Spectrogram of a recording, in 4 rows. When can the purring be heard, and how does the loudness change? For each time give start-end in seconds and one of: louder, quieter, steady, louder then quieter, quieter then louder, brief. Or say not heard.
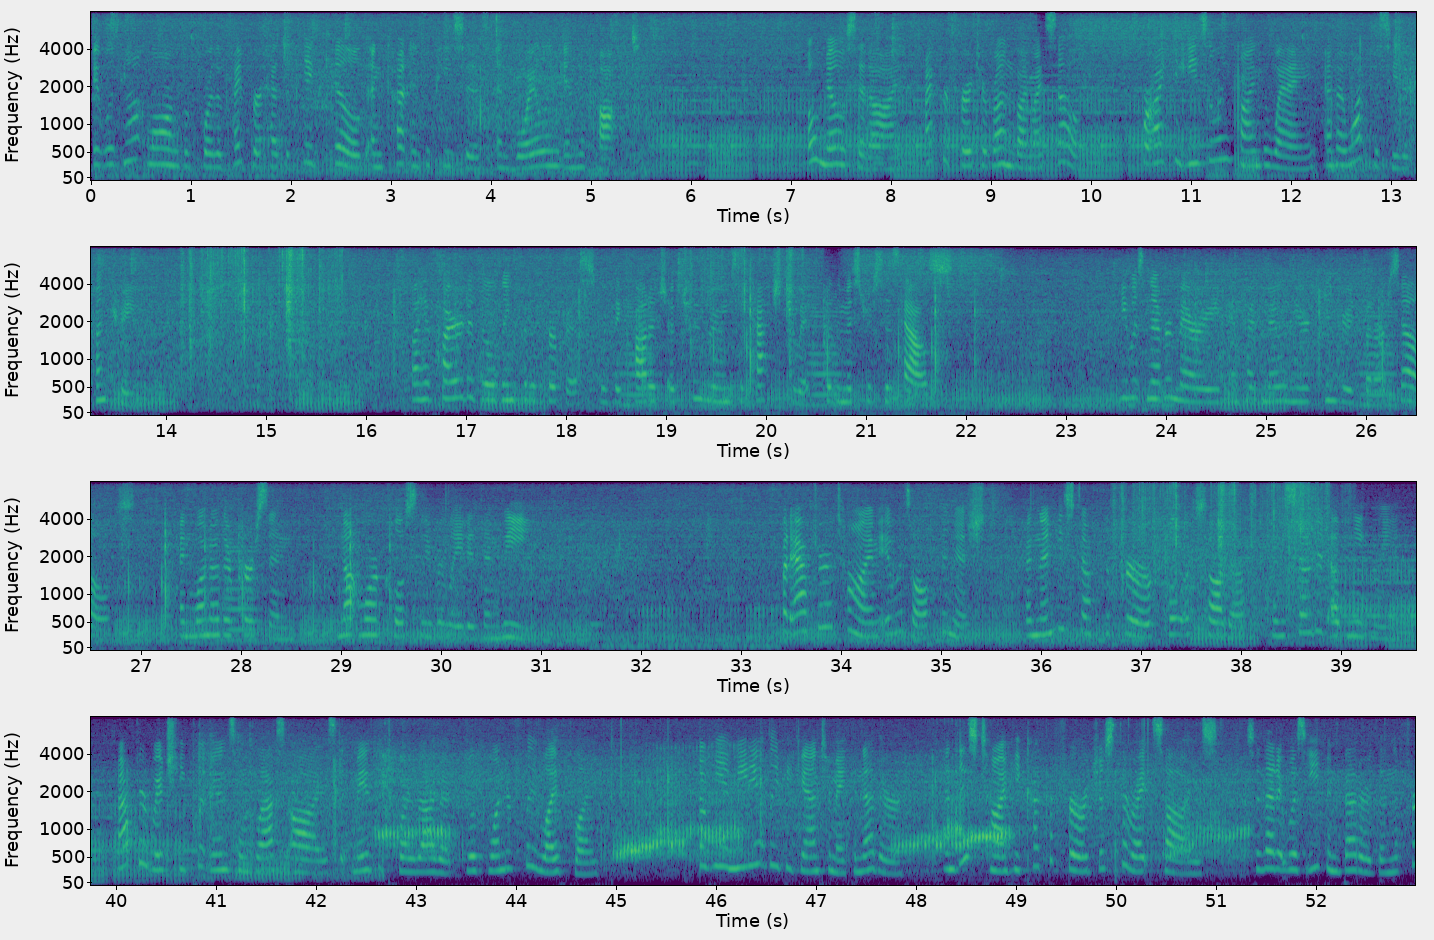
0.0-51.4 steady.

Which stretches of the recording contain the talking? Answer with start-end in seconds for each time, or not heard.
0.0-5.5, 7.2-13.8, 16.4-21.9, 23.5-30.9, 33.4-45.0, 45.8-52.9.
